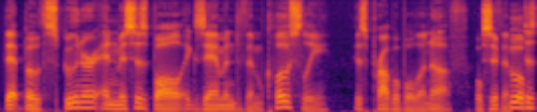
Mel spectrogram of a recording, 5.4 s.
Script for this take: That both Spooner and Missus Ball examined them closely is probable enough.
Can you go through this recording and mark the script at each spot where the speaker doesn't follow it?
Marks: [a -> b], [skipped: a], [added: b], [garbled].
That both Spooner and Missus Ball examined them closely is probable enough. [garbled]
